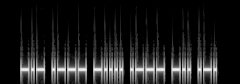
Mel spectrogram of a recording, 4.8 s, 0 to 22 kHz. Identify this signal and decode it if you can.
Morse code, heard as a keyed tone, about 23 wpm, 700 Hz. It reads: KJ6JDR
